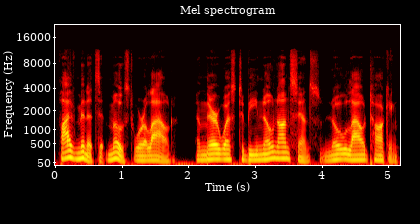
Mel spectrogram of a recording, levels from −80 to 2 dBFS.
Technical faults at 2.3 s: repeated buffer

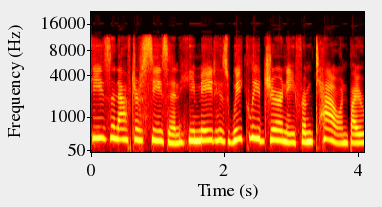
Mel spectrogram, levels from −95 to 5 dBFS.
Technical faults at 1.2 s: gain pumping

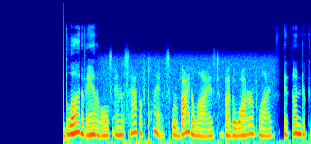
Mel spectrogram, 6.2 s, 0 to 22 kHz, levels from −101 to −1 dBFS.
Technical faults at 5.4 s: digital radio blending to analogue

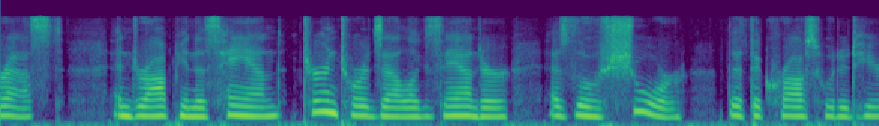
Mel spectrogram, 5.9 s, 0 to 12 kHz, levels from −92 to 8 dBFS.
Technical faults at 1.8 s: none

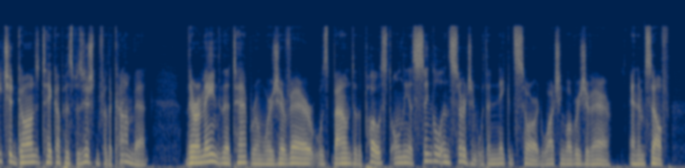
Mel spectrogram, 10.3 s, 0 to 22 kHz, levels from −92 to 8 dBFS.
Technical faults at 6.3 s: none

